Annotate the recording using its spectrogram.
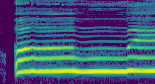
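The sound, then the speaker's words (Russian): A loud, sustained howl holds one steady tone for nearly three seconds, rich in harmonics, with a slight upward shift in pitch near the end. It sounds alone, with no talking. “Завыл Пиксти.”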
